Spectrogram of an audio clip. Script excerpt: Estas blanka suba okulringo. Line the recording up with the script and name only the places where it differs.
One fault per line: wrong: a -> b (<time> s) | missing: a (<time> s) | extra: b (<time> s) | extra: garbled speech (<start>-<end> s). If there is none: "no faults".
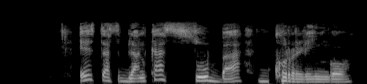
no faults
